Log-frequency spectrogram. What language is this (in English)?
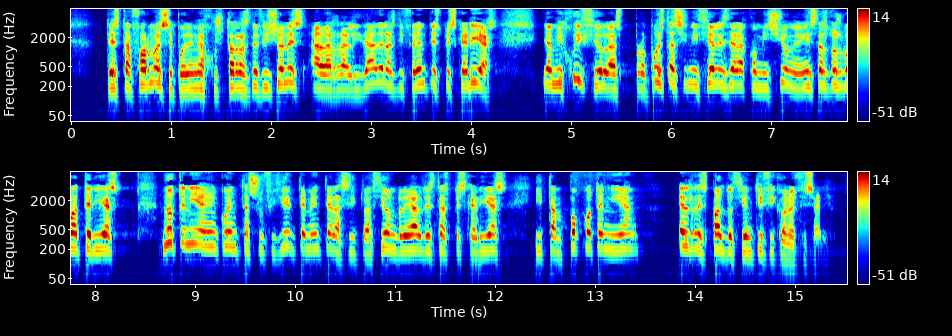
Spanish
